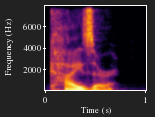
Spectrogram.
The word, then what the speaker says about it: Caesar: Also, did you know that, like Caesar salad or Caesar Augustus, if it's spelled with a C, even though it's spelled with a C, it's actually pronounced Kaiser, like Kaiser Wilhelm.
